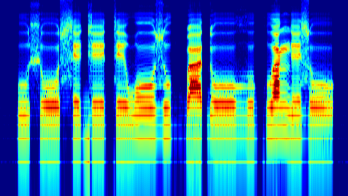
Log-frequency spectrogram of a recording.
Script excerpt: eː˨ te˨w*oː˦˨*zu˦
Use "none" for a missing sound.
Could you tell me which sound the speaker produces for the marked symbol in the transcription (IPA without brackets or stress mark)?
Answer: oː˦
